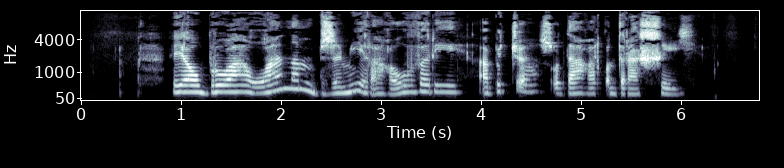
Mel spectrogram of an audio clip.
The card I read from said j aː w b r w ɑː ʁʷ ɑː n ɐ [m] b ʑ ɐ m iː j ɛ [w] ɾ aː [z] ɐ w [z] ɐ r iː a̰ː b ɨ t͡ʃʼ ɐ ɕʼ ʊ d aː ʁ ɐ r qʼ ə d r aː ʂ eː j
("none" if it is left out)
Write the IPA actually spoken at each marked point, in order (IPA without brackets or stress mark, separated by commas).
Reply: m, none, ʁ, v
